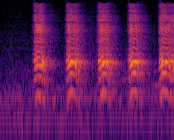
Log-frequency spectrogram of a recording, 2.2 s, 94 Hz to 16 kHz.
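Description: Squawking caws voiced by a puppeteer for a toucan puppet, counting out the answer to three plus two: four short calls about 0.4 s apart, with a fifth, longer one starting at the end.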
